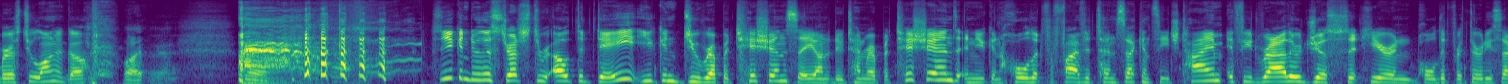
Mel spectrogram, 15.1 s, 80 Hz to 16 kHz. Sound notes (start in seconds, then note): 2.4 laughs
